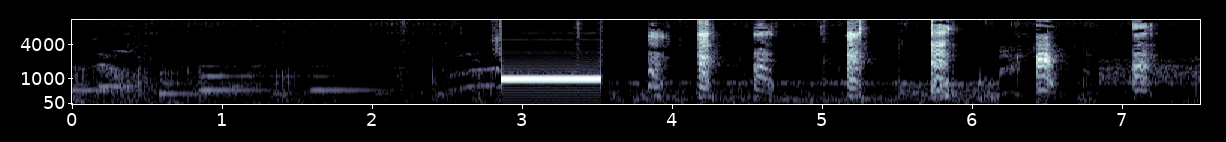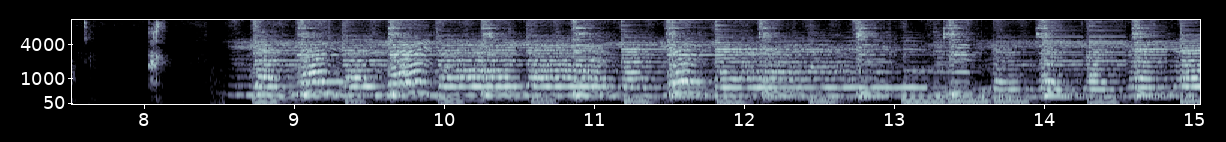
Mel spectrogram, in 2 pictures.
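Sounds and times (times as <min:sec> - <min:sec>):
cat crying: 0:03.7 - 0:07.3.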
